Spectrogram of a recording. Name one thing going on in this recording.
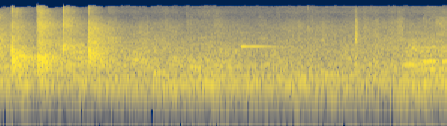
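Flutes play a melody together with strings.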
